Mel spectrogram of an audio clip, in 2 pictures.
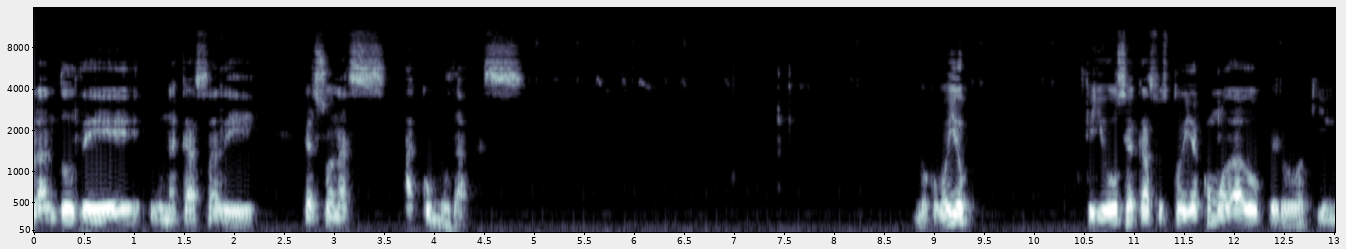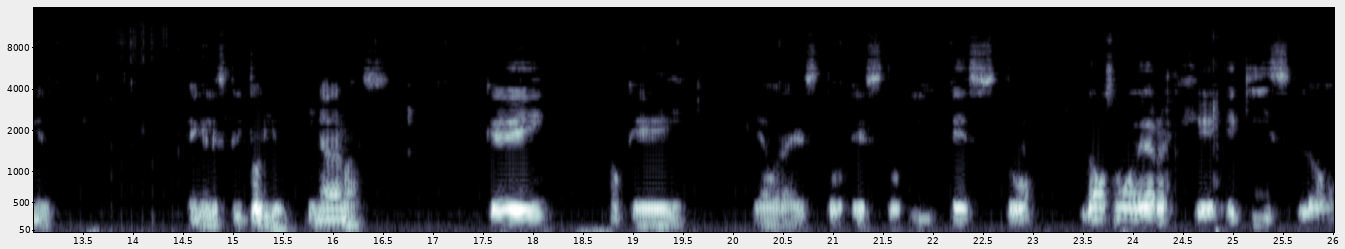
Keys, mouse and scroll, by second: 0.2-4.0 shift+middle drag, 1.6-4.0 scroll up 3, 5.0 click, 5.5 shift+click, 6.0 shift+click, 6.5 shift+click, 7.6 x, 8.3 click, 9.5 click, 10.2 click, 10.6 Tab, 10.9 click, 12.0 x, 12.5 click, 13.3 click, 13.6 x, 14.0 click, 14.3 click, 15.1 middle click, 16.4 click, 16.9 x, 17.2 click, 17.9 click, 18.2 x, 18.5 click, 19.5 click, 20.5 shift+click, 21.1 shift+click, 22.2 shift+click, 24.4 g, 24.9 x.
